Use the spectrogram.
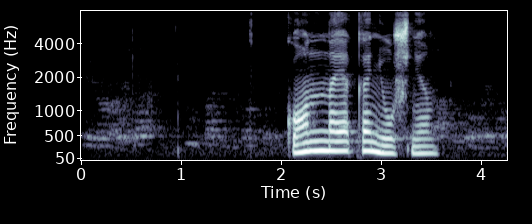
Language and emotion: Russian, neutral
